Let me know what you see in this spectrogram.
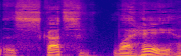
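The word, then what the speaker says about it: Scots Wha Hae: That occurs a lot, particularly in the last movement, which is based on a very famous Scottish song, Scots Wahé, I think is the way it's pronounced, which was for a long time sort of the unofficial national anthem of the Scots.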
